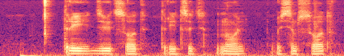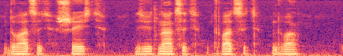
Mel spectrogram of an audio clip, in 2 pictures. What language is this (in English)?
Russian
